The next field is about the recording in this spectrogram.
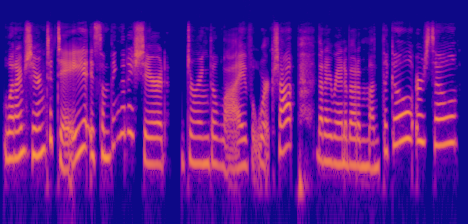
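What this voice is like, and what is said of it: Slightly nasal, congested voice. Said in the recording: “I am recovering from a cold, so I sound a little nasally”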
